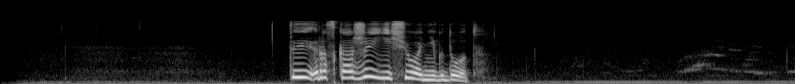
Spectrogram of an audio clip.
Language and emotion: Russian, neutral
